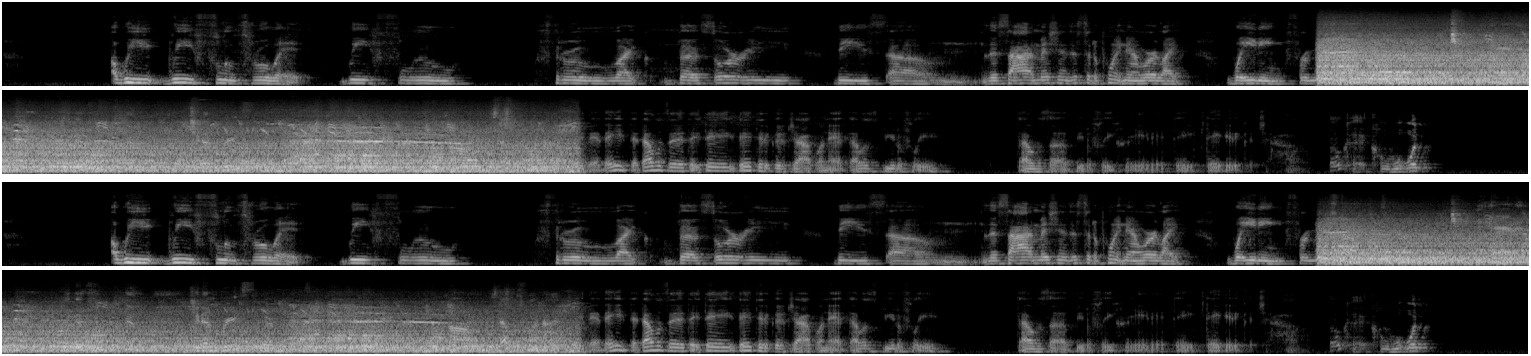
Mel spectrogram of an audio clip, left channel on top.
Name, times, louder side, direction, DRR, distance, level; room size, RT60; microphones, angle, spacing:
voice 1, 1.1-3.0 3.4-4.6 5.3-7.9 8.3-11.8 12.2-14.2 14.7-15.3 15.9-18.9 19.7-24.7 25.4-28.2, right 1 dB, 10° right, 1.3 m, -29 dB
sound 1, 13.1-21.1, left 3 dB, 40° left, 1.4 m, -18 dB
voice 2, 15.8-16.5 28.5-29.5, left 1 dB, 25° left, 3.1 m, -35 dB
27.0 x 11.0 x 2.4 m
head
